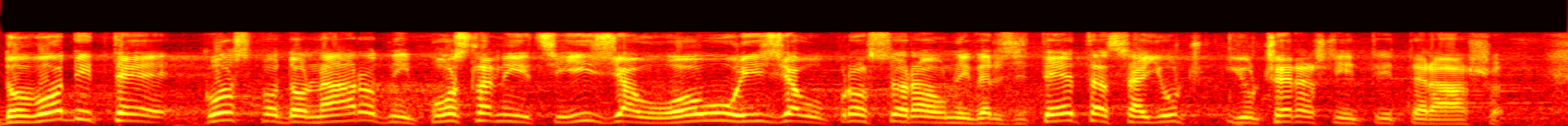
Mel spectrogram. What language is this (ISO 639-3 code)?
srp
